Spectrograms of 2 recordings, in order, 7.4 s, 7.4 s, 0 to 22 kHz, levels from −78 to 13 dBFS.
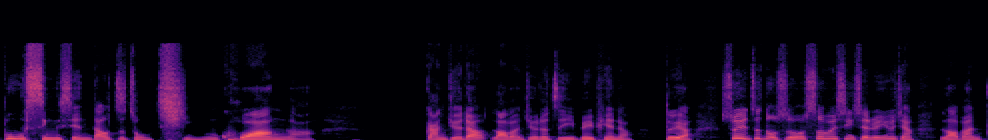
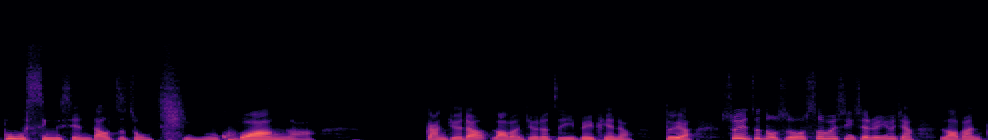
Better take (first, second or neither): first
